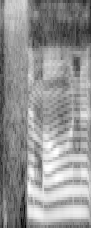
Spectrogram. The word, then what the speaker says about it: Simone: It is Simone, but uh it's always spelled like Simon, so I just say Simon.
